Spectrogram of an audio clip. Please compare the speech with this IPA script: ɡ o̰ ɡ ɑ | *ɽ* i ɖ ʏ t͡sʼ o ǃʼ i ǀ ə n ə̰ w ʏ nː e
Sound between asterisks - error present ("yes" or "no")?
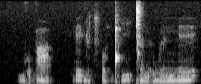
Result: no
